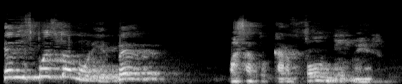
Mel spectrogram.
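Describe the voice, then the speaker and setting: A man, a preacher, voicing a solemn man gravely warning an overconfident friend, in a slow, lowered voice. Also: wildly swooping pitch, dark tone, dull audio, a little hiss or hum, heavily acted. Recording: echoey church room.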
